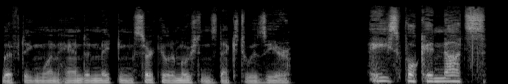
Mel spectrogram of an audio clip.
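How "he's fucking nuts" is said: raspy, hoarse, carrying stage whisper, pitched up. Narrator reading a character's aside about another man, hoarse stage whisper. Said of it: "he said in a hoarse stage whisper".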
